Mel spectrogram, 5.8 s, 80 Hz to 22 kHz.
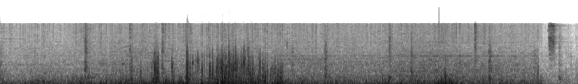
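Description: Wind buffeting the microphone on a moving EMD GP9 diesel locomotive, over a low rumble of the running train, with a few scattered clicks. The sound fades away near the end.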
